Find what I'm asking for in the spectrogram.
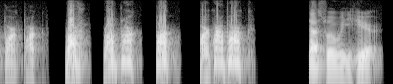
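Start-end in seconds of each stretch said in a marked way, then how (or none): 0.0-2.5 high, yappy dog barks; rapid-fire barking in a squeaky pitch; imitation dog barking. Shown as a demonstration. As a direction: bark the word like an excited little dog. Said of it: "when a dog barks, we hear".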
